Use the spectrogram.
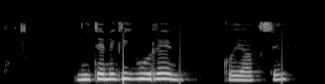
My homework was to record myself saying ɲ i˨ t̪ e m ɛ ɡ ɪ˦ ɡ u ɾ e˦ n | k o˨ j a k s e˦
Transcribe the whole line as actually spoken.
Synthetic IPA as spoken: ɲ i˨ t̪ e n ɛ ɡ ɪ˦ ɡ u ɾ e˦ n | k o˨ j a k s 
